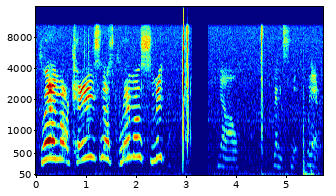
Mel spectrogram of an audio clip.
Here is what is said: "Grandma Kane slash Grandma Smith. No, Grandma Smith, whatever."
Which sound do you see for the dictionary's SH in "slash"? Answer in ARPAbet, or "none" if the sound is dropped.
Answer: S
